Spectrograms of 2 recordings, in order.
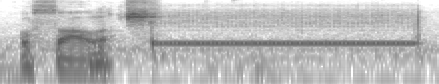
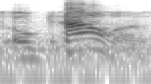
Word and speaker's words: Ocala: Osala. Hello. Hey, Dan. This is Stratton. You reached out to me by your house out in Osala.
